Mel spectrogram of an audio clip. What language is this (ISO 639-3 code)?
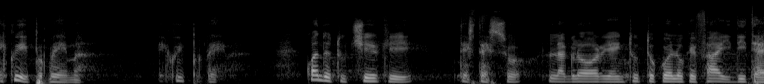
ita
